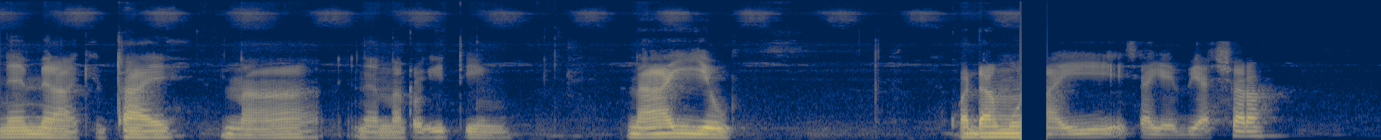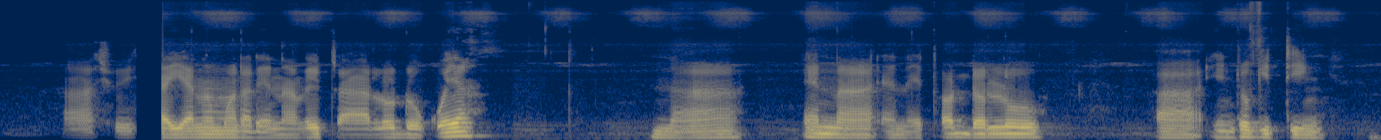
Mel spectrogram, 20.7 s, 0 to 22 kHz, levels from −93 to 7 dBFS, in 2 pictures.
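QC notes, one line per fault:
7.65 to 11.57 s, input switched to a poorer device: after a gap of 200 ms the speech turns dull and boxy, with nothing above 6.4 kHz. It also drops roughly 10 dB in level and picks up a faint new background noise well below the speech. At 11.57 s the full, brighter sound returns. The likely cause is a mid-recording change to another microphone or a headset's call profile, which passes a narrower band and has its own tone and noise.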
